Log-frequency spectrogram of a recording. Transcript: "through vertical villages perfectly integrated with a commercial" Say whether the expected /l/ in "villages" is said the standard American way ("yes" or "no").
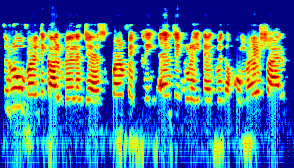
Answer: no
